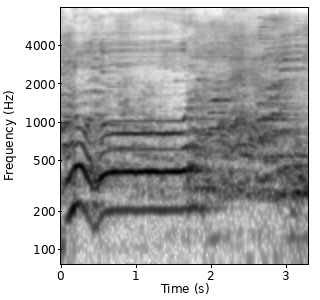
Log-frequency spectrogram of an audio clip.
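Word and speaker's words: النذر: Nuzuru itu huruf asalnya begitu, nuzuru. Tapi ketika diwakofkan, maka cara pembacaannya adalah nuzur. Nuzur.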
